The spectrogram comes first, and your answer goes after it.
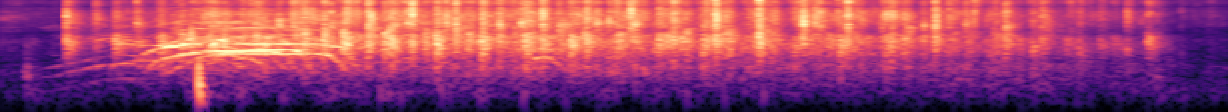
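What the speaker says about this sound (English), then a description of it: "give them a round of applause" An audience at a web demo day at Google headquarters applauds. The clapping swells quickly with a few cheers, holds dense and steady for several seconds, then thins out and stops.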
